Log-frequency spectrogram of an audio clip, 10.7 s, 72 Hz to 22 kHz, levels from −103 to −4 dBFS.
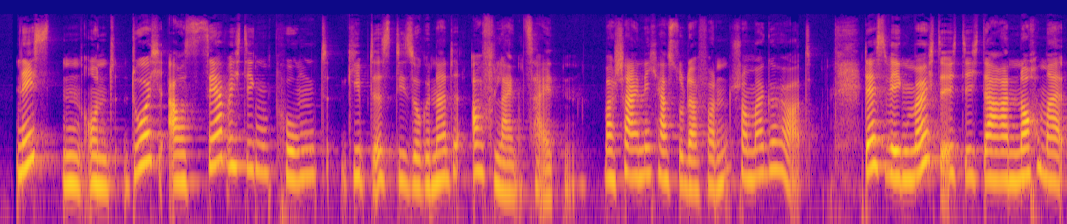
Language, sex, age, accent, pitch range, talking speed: German, female, 20-39, German, 215-280 Hz, 135 wpm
